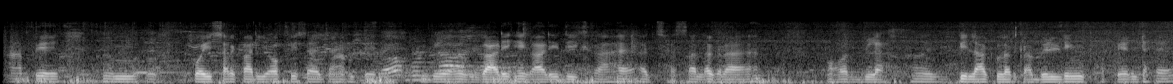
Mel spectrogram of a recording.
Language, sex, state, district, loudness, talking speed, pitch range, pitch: Hindi, male, Bihar, Saran, -21 LUFS, 155 wpm, 115-125 Hz, 120 Hz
